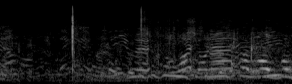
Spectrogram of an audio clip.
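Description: Children shout and chatter excitedly outdoors.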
